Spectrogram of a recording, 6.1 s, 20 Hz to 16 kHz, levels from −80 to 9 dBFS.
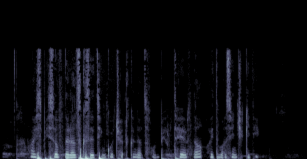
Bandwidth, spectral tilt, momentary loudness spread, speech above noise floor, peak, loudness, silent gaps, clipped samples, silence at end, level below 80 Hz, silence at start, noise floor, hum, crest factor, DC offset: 11.5 kHz; -7 dB/octave; 21 LU; 52 dB; 0 dBFS; -20 LUFS; none; under 0.1%; 1 s; -24 dBFS; 0.6 s; -71 dBFS; none; 20 dB; under 0.1%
